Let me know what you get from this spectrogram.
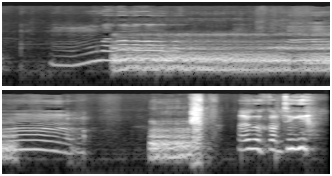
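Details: A Dachshund gives a long, tonal, rumbling growl that rises at the start and holds steady while being offered a homemade treat, described as growling scared.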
